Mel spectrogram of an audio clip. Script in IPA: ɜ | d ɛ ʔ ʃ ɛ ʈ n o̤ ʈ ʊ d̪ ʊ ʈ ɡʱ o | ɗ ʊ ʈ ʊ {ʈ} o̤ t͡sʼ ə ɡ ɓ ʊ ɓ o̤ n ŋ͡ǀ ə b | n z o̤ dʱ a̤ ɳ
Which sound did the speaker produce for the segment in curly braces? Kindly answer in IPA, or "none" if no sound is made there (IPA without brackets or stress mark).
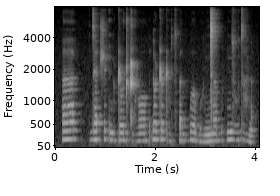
ʈ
